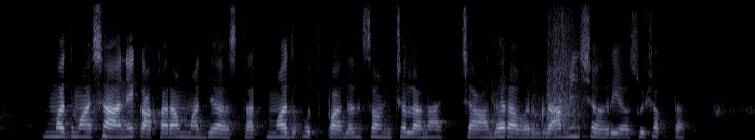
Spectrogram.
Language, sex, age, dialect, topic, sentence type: Marathi, female, 18-24, Northern Konkan, agriculture, statement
